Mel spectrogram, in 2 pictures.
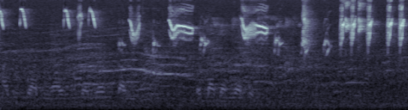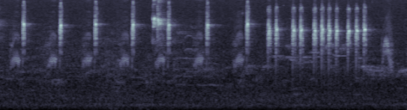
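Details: Long-tailed shrike in energetic, varied song: twittering trills and whistled phrases early, then rapid runs of sharp high clicks and chips accelerating toward the end.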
